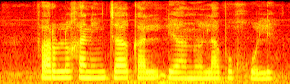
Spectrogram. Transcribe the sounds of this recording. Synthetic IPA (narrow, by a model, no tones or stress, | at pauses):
faɾʊlʊχaneŋ̩t͡ʃʼakʼalɪanɔlabʊk͡xʰʊːlɪ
